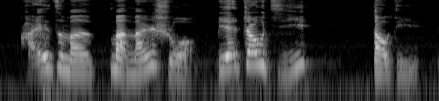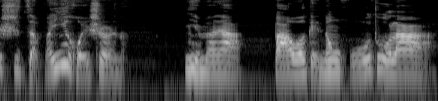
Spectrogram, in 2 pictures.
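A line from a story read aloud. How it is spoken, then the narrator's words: Cheerful laughing old woman. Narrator (Chinese): 熊婆婆笑呵呵地说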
